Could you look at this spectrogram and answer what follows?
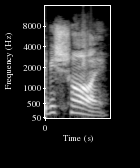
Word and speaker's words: বিস্ময়: বিস্ময় শব্দটির উচ্চারণ হচ্ছে বিস্ময়। বিস্ময়, এখানে একটা নাকের প্রভাব পড়বে, যে এটা বিস্ময়।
